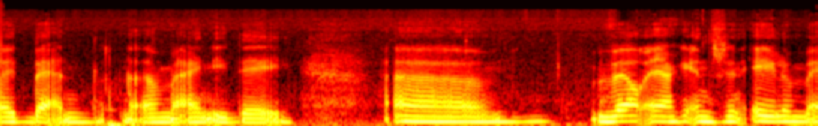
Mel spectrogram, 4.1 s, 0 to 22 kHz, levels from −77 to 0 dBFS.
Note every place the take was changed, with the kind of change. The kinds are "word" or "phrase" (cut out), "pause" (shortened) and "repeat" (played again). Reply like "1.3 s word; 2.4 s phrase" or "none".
3.2 s word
